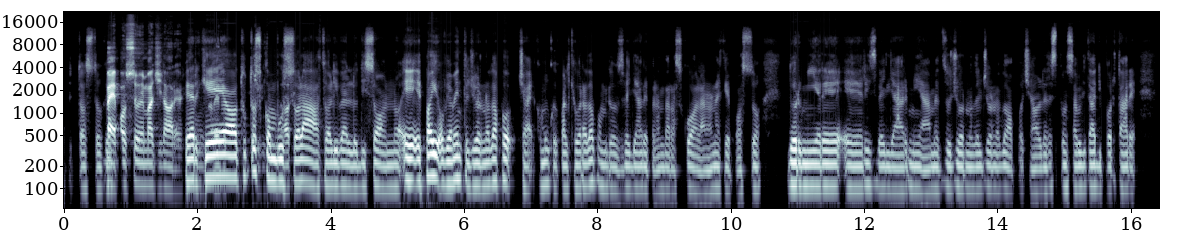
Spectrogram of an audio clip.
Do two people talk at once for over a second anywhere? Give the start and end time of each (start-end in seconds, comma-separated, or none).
1.8-3.5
